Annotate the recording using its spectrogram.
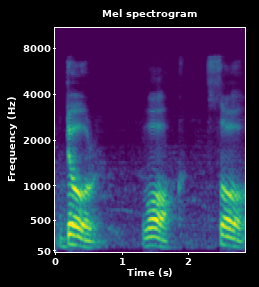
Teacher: এরপরের ভাওয়েল সাউন্ডটি হচ্ছে ও সাউন্ড। আমাদের ওর চেয়ে এই সাউন্ডটা একটু দীর্ঘায়িত হবে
